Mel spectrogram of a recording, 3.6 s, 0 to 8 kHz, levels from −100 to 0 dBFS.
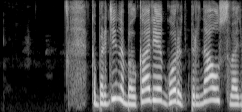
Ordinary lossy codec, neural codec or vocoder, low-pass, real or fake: none; none; none; real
